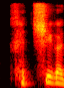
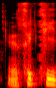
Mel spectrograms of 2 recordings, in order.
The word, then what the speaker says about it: Secchi: 그 이름이 새키 디스크입니다 shi 를 영어식으로 읽은 새치가 되죠 그래서 미국 사람들은 새치 디스크를 하고 이거 없는 경우도 있었는데 예 원래 이것은 이탈리아 법 에 사람의 이름이기 때문에 이탈리아 발음으로 s 키 리스크가 옳다고 합니다 에 급한 어떤걸 쓰느냐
